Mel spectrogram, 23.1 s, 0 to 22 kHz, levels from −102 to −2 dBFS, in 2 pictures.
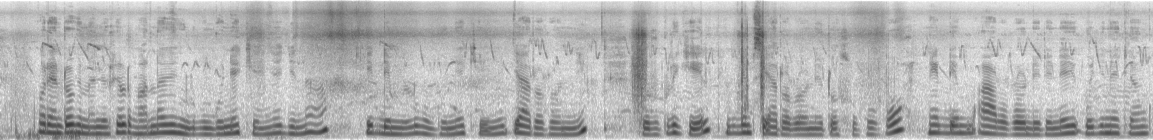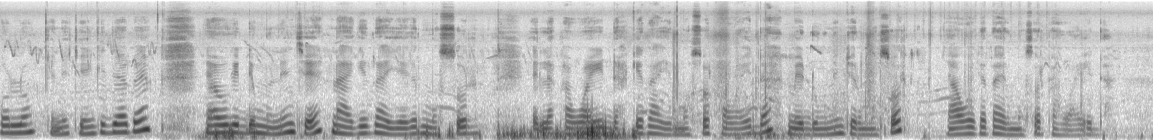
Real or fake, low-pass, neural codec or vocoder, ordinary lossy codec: real; none; none; none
